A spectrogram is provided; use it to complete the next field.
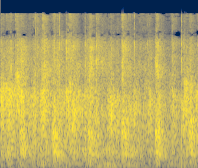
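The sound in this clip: Audience applause welcoming an author at a book event: a dense, continuous patter of many hands clapping, steady and fairly loud for about two seconds, with no pause.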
